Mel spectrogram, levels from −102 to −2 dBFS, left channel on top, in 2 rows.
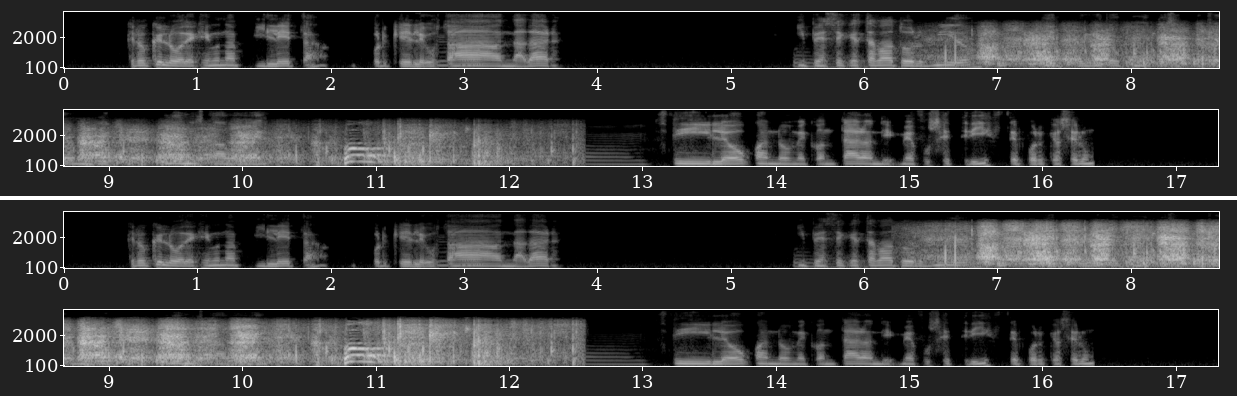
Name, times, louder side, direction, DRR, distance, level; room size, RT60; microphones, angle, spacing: voice 1, 0.5-2.0 2.3-3.7 5.5-6.9 7.3-9.1 9.4-10.2 13.2-16.4, left 3 dB, 90° left, 1.9 m, -44 dB
voice 2, 2.8-3.2 5.5-6.1 11.1-13.1, left 2 dB, 65° left, 2.6 m, -57 dB
sound 1, 6.4-12.6, right 7 dB, 80° right, 0.7 m, -32 dB
head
